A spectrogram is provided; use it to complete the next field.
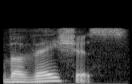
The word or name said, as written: vivacious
